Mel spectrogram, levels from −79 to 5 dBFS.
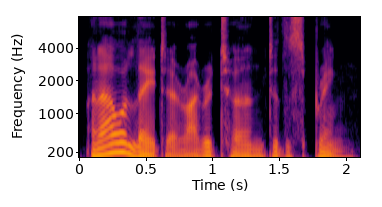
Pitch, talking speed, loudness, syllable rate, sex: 100 Hz, 225 wpm, -19 LUFS, 5.5 syllables/s, male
